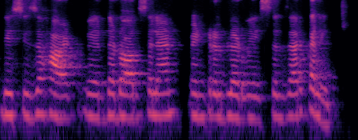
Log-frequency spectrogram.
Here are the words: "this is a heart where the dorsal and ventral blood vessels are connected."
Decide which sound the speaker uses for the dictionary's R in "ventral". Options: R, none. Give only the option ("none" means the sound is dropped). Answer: R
